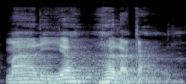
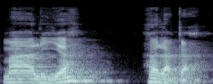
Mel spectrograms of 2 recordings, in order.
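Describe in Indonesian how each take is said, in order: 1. Bunyi h menyatu tanpa jeda. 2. Jeda singkat memisahkan kedua kata. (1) "Yang kedua boleh juga dibaca" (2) "jadi saktah"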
